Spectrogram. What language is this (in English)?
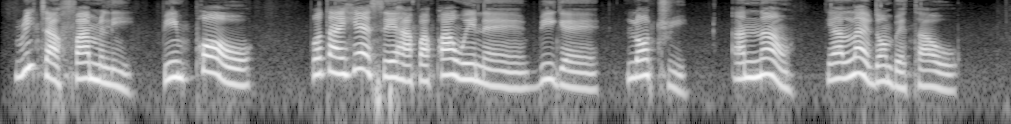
Nigerian Pidgin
